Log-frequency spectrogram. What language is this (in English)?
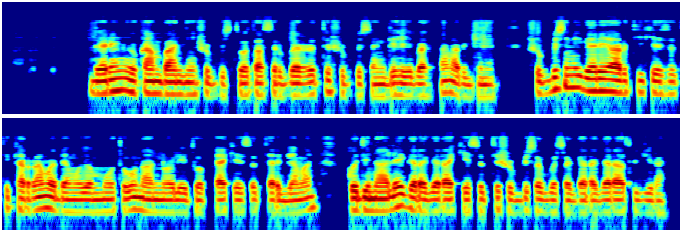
Oromo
